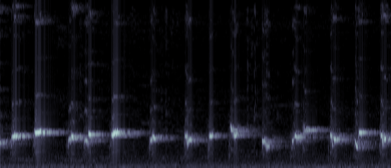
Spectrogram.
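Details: Yellow-vented bulbul singing a long ropel-style gacor song, ngalas panjang, used to make other bulbuls answer. Quick, clear, gurgling whistled notes linked in a continuous flowing phrase, steadily rising and falling in pitch.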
